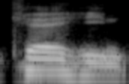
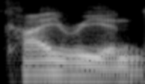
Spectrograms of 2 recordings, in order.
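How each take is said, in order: First: The name is said as 'Kerhin'. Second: The name is said as 'Kyrian'. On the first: The speaker calls it wrong. "I always used to say Kerhin" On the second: The speaker calls it right. "but it's Kyrian"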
